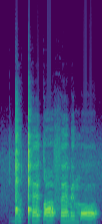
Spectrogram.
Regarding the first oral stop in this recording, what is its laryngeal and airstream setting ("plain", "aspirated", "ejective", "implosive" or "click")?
click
